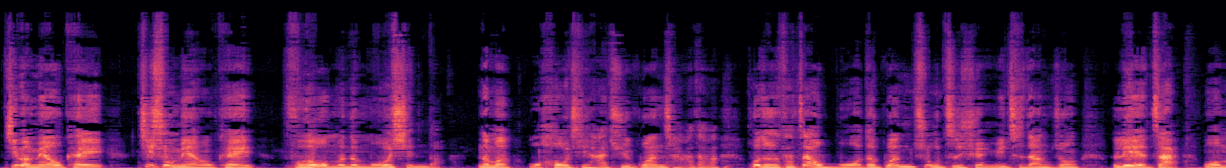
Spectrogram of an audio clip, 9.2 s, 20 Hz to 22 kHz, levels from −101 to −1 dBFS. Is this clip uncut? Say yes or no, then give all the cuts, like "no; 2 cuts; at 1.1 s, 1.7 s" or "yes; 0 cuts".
yes; 0 cuts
